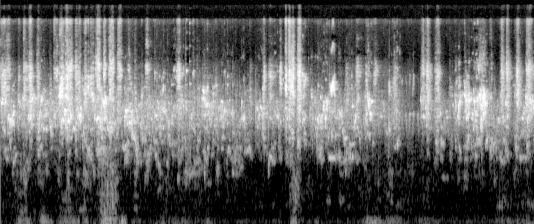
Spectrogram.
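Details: Group of budgerigars, breeding season, producing continuous squeaky chirps and chattering warbles, with soft low thumps and movement noises scattered throughout.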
